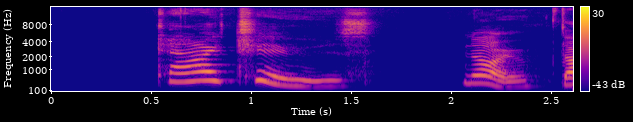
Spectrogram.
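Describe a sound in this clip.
A young girl asks a short question close by.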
